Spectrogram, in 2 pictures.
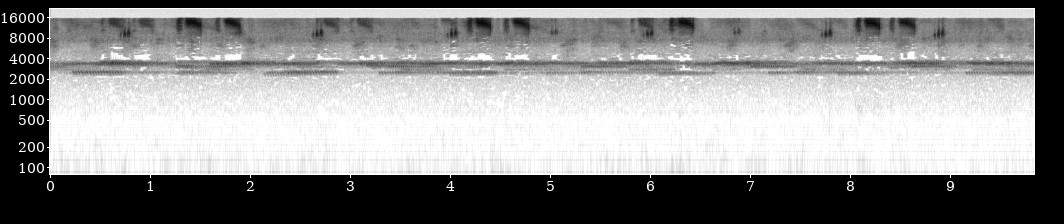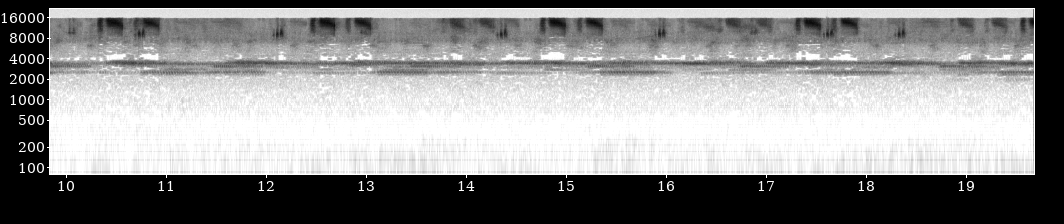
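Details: Gentle crickets at night in spring around a cottage, a dense high trilling drone with pulsing layers and frequent short bursts of piercing chirps, steady throughout with no other clear sounds.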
